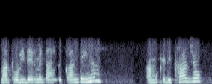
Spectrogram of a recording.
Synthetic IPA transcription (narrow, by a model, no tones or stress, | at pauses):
mãːt̪ʰoːɽiɗeːɾmẽt̪ɐɦaĩd̪ʊkaːnt̪eĩːnəm | t̪ɐɦãmũːkʰeɗɪkʰaːɾd͡ʑoː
